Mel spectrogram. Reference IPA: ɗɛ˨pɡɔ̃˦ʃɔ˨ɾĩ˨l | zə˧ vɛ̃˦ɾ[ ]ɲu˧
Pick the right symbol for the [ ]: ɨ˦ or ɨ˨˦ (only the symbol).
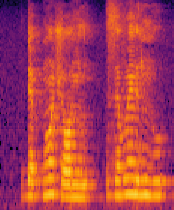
ɨ˨˦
